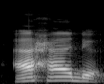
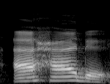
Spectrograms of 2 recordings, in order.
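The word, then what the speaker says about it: أحد: Ahad. Langsung saja. Ahad. Jangan. Ahad. Ahad. Yang pertama jangan tahan. Ahad. Yang kedua jangan dihamzahkan di akhirnya. Qul huwallahu ahad. Ahad. Nah, jadi kayak ada hamzah tertahan di akhirnya.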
